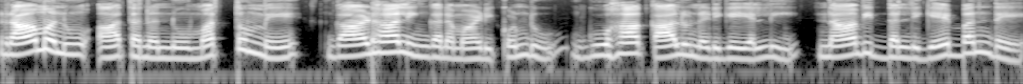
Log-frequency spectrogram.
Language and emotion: Kannada, neutral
